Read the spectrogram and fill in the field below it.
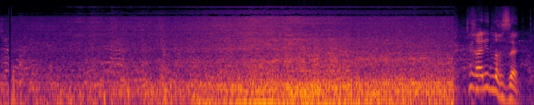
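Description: A crowd of women and men murmur and chatter outdoors.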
